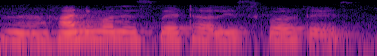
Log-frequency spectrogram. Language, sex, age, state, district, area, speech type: Bengali, female, 45-60, West Bengal, Uttar Dinajpur, urban, spontaneous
